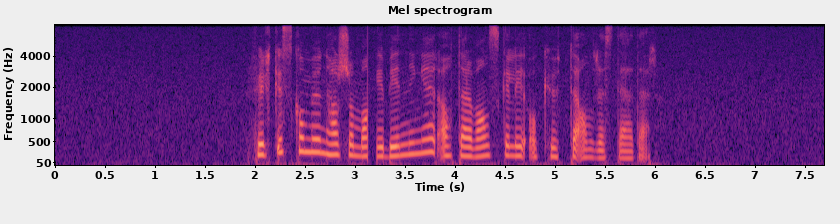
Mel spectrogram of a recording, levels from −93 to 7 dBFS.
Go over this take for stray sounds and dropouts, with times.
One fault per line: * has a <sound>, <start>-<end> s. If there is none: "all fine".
* has a dropout, 3.1-3.2 s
